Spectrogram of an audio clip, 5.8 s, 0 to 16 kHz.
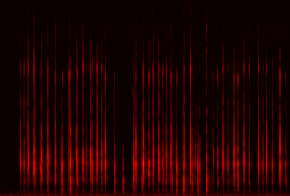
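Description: Fingertips of two hands type steadily on a full-size mint-green Cyberboard R3 mechanical keyboard with a metal case, plastic keycaps and Holy Panda switches, resting on a desk. A quick, uneven run of bright, sharp clacks with almost no ring and little low end follows a brief quiet start.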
